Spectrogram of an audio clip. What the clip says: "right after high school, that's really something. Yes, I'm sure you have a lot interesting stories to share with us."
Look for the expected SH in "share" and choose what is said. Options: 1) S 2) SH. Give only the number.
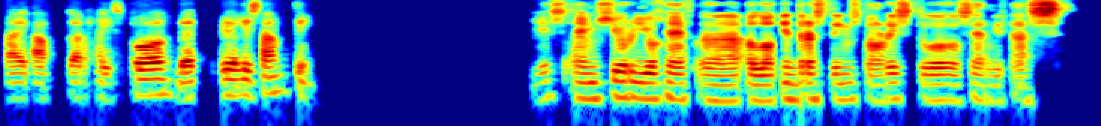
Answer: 1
